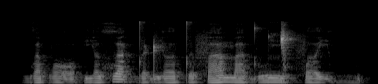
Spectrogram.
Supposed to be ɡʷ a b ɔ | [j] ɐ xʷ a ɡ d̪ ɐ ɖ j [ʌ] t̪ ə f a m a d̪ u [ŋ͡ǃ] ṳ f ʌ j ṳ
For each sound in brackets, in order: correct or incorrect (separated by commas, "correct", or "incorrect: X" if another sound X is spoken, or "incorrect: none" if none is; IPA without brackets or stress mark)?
correct, correct, incorrect: ŋ͡ǀ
